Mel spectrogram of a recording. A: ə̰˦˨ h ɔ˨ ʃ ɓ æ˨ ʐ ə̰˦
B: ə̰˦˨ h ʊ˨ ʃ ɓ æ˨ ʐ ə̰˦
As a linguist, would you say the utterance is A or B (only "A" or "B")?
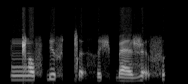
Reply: B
